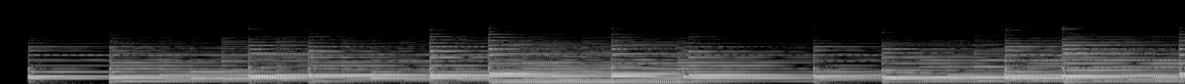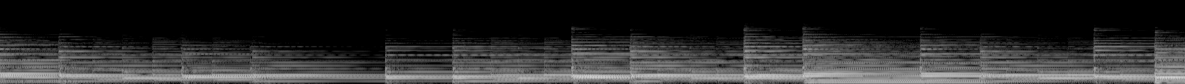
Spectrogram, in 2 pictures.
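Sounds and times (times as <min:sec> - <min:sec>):
piano piece: 0:00.0 - 0:23.6.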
